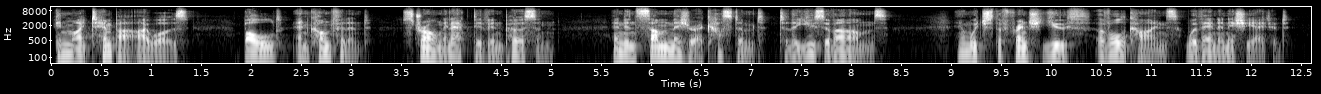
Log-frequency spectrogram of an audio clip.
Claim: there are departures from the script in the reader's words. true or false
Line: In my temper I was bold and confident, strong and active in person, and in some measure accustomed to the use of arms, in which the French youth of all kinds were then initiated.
false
